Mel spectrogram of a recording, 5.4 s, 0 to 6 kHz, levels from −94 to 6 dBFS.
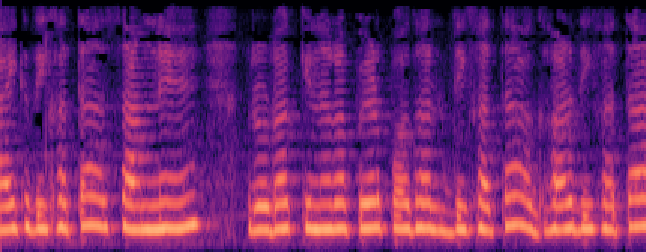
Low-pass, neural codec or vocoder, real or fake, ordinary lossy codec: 5.4 kHz; none; real; MP3, 24 kbps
